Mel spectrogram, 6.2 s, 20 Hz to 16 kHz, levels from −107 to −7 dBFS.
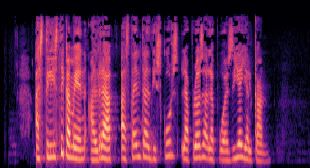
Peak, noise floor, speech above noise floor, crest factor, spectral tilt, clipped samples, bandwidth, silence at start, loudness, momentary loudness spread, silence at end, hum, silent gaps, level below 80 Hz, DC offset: -4 dBFS; -80 dBFS; 54 dB; 24 dB; -1.5 dB/octave; under 0.1%; 11.5 kHz; 0.7 s; -26 LUFS; 10 LU; 0.9 s; none; none; -82 dBFS; under 0.1%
